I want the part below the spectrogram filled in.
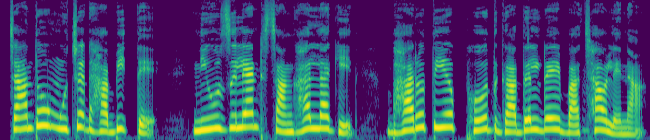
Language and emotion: Santali, neutral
